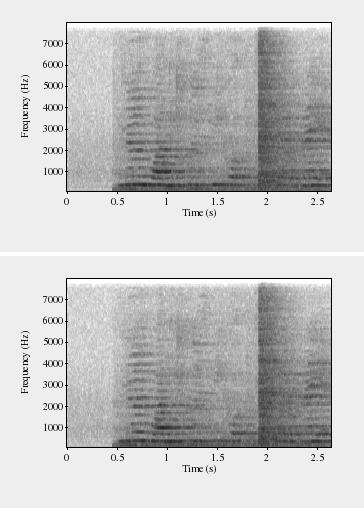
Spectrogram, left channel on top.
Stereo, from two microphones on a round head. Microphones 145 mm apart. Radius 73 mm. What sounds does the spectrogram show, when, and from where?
0.5 s a child speaking: 40° left (ahead or behind), 0.6 m; by 2.6 s 25° left (ahead or behind), 1.3 m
